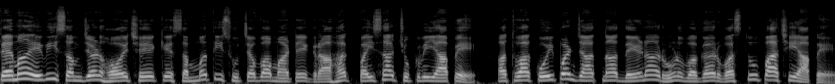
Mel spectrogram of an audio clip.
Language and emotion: Gujarati, neutral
